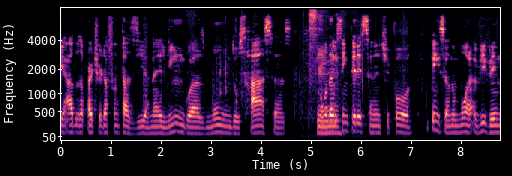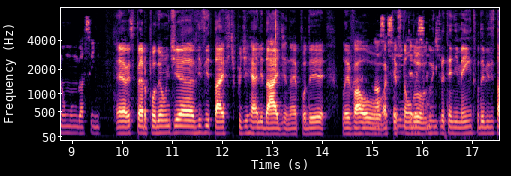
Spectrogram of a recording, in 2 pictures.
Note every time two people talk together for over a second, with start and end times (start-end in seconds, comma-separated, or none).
14.6-16.4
